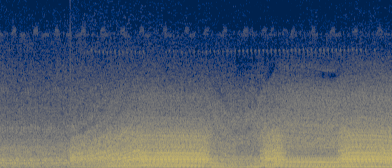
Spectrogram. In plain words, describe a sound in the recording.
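A bus engine roars and rises in pitch as it accelerates.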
